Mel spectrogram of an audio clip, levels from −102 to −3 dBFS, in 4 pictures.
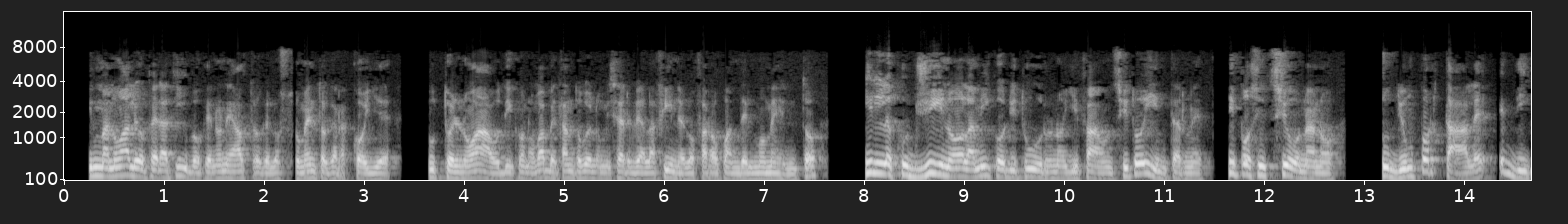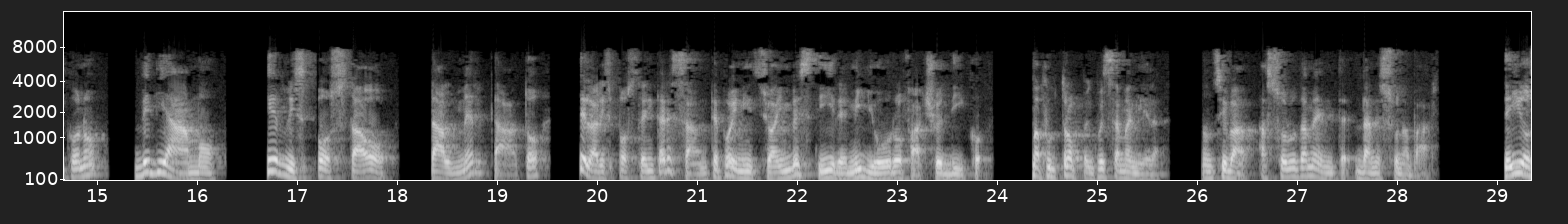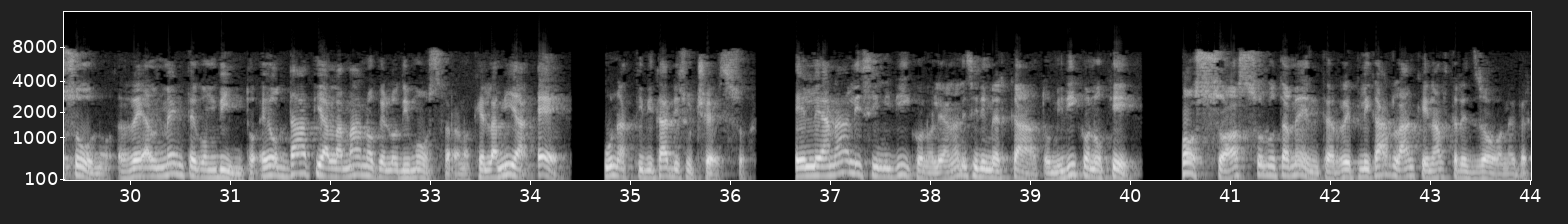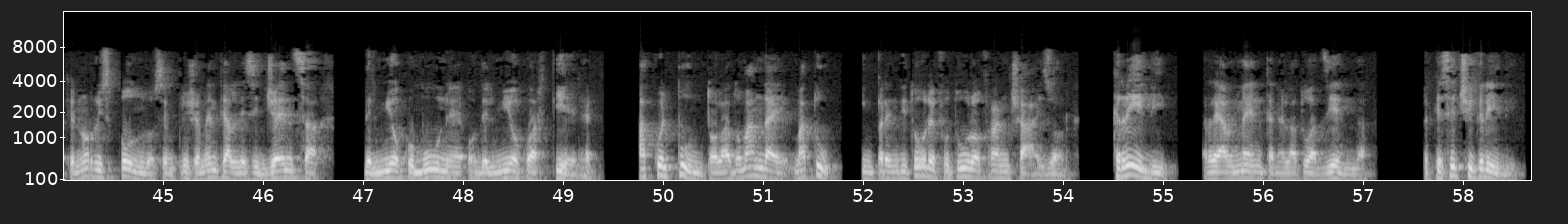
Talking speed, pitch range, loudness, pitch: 155 wpm, 100-150 Hz, -24 LUFS, 115 Hz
